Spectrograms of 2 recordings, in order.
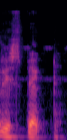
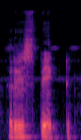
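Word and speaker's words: respect: पीई सीटी पेक्ट अब आर ई एस पीई सीटी को हम पढ़ते हैं रिस्पेक्ट क्या पढ़ते हैं रिस्पेक्ट इसमें छुड़ गया एफ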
